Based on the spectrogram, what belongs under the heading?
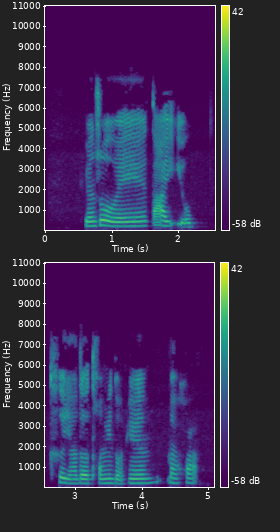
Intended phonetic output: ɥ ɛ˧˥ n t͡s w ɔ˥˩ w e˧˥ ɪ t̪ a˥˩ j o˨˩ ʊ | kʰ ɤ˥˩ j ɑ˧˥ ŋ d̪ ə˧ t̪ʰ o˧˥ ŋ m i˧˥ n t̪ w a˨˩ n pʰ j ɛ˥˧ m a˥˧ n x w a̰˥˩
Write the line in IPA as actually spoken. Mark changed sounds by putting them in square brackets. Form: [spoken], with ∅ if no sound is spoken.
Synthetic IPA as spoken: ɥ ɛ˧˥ n t͡s w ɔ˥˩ w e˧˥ ɪ t̪ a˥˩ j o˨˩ ʊ | kʰ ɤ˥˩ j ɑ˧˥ ŋ d̪ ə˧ t̪ʰ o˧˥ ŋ m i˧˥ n t̪ w a˨˩ n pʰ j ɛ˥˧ m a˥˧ n x w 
